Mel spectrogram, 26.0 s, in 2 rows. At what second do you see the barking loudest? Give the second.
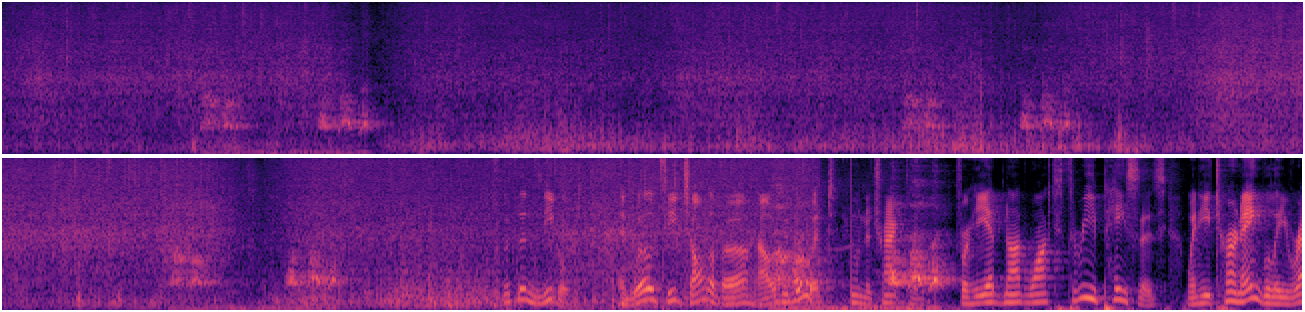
22 s.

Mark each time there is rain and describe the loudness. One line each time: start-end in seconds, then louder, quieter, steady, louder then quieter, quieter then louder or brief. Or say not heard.
0.0-21.2 louder.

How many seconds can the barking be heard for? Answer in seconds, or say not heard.
7 s.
